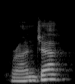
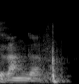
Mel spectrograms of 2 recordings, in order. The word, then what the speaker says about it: Ranga: Ranja, did I say it correctly? It's Ranga. Ranga.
